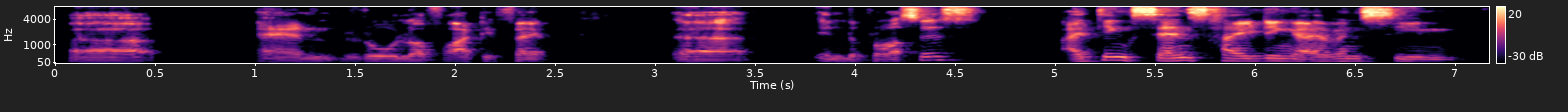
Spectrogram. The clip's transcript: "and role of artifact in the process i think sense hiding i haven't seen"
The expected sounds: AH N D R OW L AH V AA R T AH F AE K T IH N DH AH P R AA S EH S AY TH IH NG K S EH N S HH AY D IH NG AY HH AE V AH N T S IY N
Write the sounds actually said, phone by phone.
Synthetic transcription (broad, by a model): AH N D R OW L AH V AA R T AH F AE K T IH N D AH P R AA S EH S AY T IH NG K S EH N S HH AY D IH NG AY HH AE V AH N T S IY N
